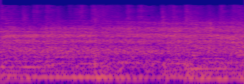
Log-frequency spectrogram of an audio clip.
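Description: Background music with held notes laid over the steady jet noise of a formation of Panavia Tornado fighter-bombers flying past.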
